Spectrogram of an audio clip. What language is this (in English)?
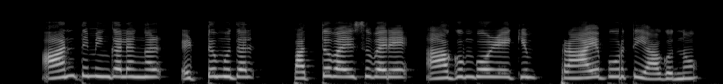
Malayalam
